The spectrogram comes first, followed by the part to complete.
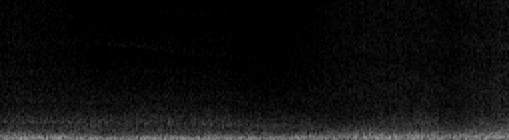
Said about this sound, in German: Es ist recht kalt und windig.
